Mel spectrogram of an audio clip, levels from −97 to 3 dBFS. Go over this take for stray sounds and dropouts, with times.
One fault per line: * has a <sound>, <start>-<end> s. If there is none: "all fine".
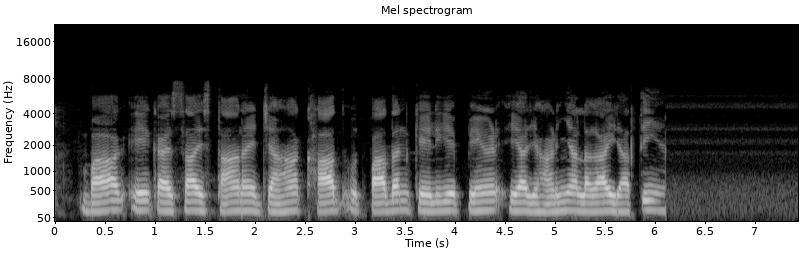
all fine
